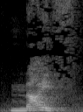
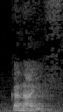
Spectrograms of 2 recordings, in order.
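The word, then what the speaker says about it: knife: एफ E, that is नाइफ, नॉट कनाइफ. For example के एन आई जी एच टी, That is night, not knight. तो K और N जब भी starting में होता है तो उसमें हमारा K साइलेंट होता है और बाकी वर्ड हम प्रोनाउंस करते हैं.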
